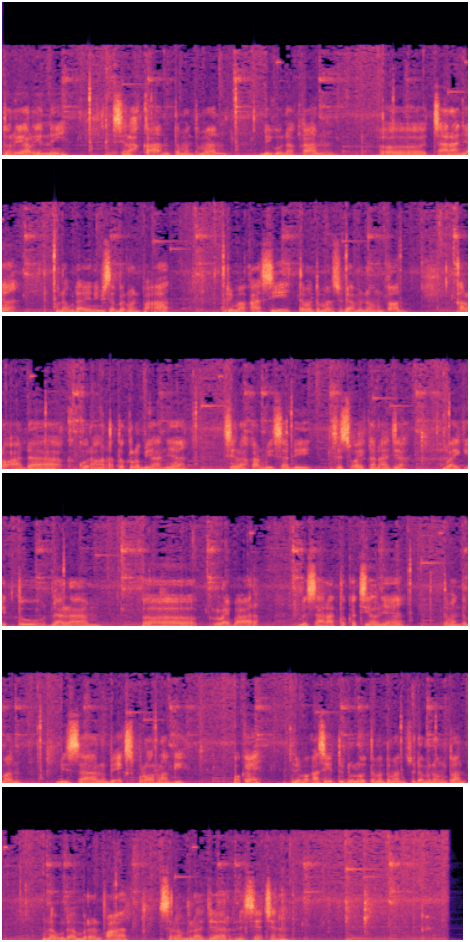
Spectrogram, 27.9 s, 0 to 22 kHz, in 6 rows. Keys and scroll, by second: 3.1 c, 6.2-7.2 typing, 13.1 ctrl+z, 17.0 ctrl+g, 25.2 ctrl+g, 25.7 ctrl+a, 26.3 p, 27.0 ctrl+z.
